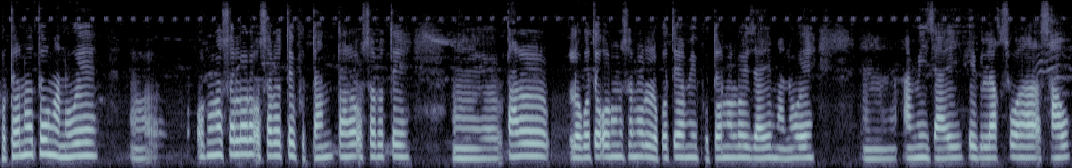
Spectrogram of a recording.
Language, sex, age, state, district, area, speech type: Assamese, female, 45-60, Assam, Udalguri, rural, spontaneous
